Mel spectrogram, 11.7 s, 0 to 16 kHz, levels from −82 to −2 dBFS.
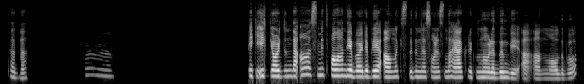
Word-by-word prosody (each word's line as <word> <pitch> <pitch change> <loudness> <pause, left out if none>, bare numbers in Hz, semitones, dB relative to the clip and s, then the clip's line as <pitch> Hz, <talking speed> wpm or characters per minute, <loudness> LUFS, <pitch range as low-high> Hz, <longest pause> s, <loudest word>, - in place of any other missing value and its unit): Tadı. 190 -5 -12 1.1
Hıı. 270 -4 -23 2.7
Peki, 250 -2 -3
ilk 255 0 0
gördüğünde, 245 0 +3
"A, 300 +1 0
simit 280 0 -7
falan." 260 -1 +6
diye, 255 -3 +5
böyle, 230 0 +2
bir 235 0 +5
almak 215 +1 +2
istedin 220 +1 -8
ve 215 0 -5
sonrasında 215 +1 -6
hayal 210 0 +3
kırıklığına 210 -1 -6
uğradığın 200 0 0
bir 180 -1 -4
a - - -4
an 165 -1 -7
mı 170 0 -18
oldu 165 0 -8
bu? 185 - -10
220 Hz, 125 wpm, -20 LUFS, 205-250 Hz, 2.7 s, falan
